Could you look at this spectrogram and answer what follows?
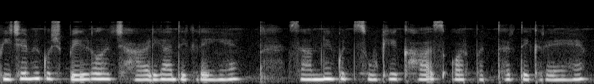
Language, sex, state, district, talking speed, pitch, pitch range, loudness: Hindi, female, Arunachal Pradesh, Lower Dibang Valley, 180 wpm, 230 Hz, 225-245 Hz, -14 LUFS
